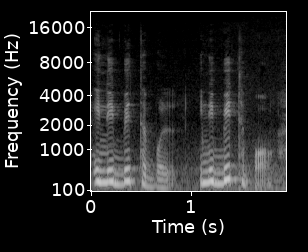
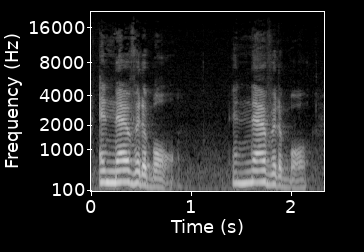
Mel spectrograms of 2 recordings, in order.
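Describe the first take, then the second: First: "inevitable" as in-ee-BEE-table; wrong vowel and stress. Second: "inevitable" as in-EV-itable; short E. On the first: Teacher showing the mistake, misplaced stress. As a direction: shift "inevitable" off its EH, tense vowels. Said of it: "you're also messing up with word stress". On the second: Teacher modelling the word, stressed short E. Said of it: "not inevitable". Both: Shown as a demonstration.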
